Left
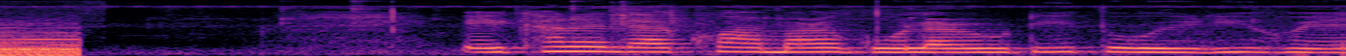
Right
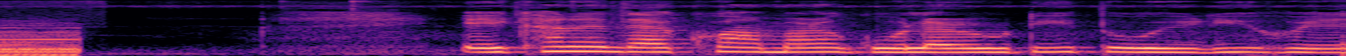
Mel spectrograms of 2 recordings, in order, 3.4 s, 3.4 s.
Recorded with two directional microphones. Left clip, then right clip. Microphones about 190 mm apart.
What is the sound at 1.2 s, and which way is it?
Speech, 20° right (ahead or behind).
